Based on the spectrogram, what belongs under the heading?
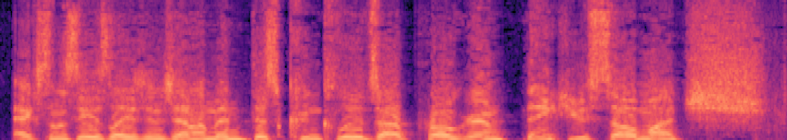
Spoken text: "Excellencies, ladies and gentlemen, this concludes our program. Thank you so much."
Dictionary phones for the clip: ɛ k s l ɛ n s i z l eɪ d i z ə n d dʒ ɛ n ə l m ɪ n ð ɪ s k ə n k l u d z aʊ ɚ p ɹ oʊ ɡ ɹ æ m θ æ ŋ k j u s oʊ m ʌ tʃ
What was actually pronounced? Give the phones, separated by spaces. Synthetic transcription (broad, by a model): ɛ k s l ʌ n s i z l eɪ d i z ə n dʒ ɛ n l m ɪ n ð ɪ s k ə n k l u d z aʊ ɚ p ɹ oʊ ɡ ɹ æ m θ æ ŋ k j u s oʊ m ʌ tʃ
